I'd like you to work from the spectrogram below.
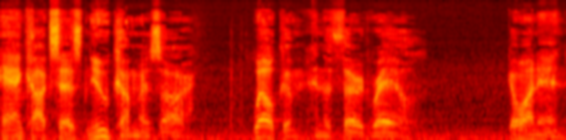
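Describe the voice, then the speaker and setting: Over loud background noise, a man performs a put-on character voice at a very deep, low pitch, speaking at a fairly slow pace with long, frequent pauses. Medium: video game. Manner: gruff, businesslike.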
